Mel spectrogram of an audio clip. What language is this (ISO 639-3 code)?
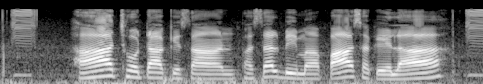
bho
